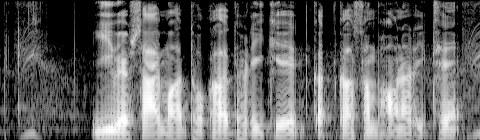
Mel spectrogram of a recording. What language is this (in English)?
Chhattisgarhi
